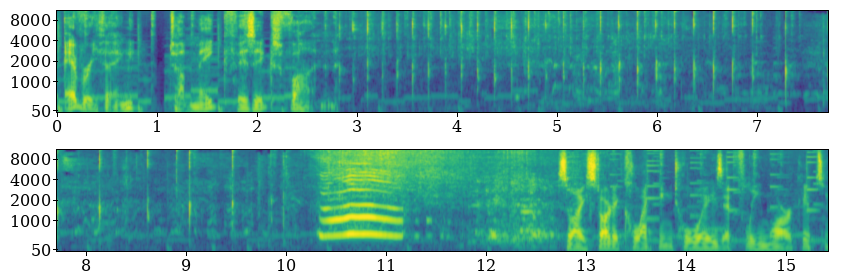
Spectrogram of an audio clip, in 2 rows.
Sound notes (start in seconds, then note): 2.6 mouth clicking; 7.8 laughing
